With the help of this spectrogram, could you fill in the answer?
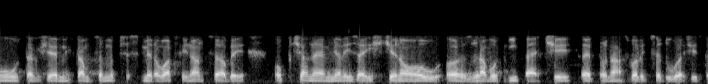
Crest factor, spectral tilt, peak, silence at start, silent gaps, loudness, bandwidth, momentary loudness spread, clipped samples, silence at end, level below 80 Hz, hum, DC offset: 14 dB; -9.5 dB/octave; 0 dBFS; 0 s; none; -16 LUFS; 4 kHz; 6 LU; under 0.1%; 0.1 s; -54 dBFS; none; under 0.1%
